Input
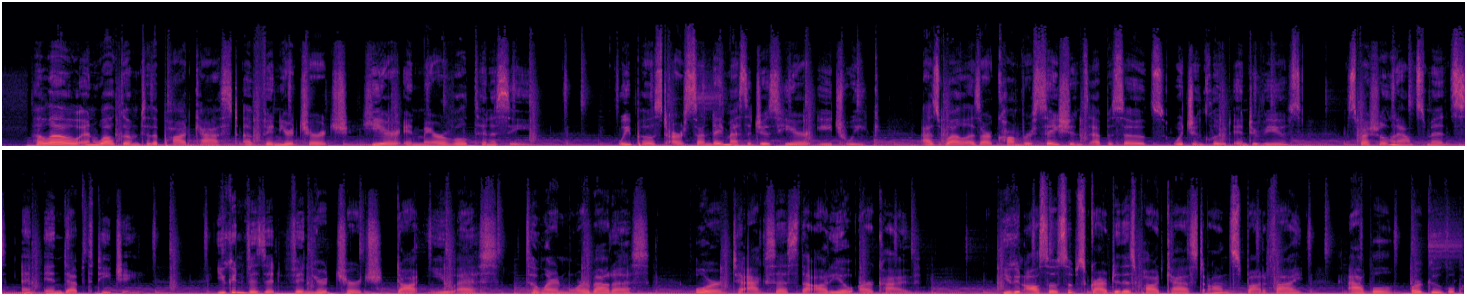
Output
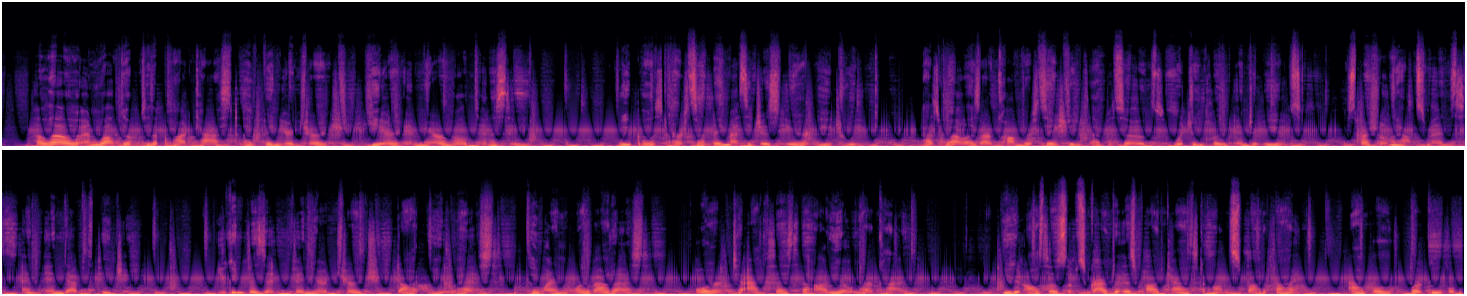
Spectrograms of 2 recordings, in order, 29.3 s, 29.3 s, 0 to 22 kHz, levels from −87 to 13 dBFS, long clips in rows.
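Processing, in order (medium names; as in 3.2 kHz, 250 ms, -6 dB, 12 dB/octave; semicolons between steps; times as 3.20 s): rattle on loud lows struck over -29 dBFS, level -33 dBFS; on a send at -14 dB: reverberation RT60 0.65 s, pre-delay 100 ms; on the sum: resampled via 32 kHz; lamp-driven phase shifter 4 Hz; trim +8.5 dB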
